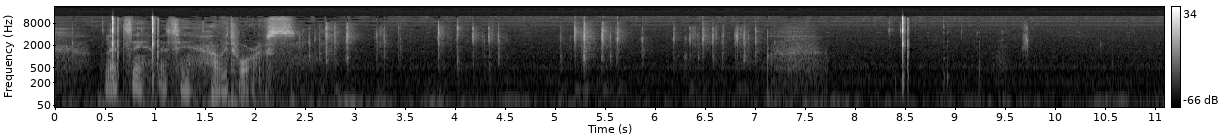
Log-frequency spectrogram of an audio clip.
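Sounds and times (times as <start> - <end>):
computer keyboard typing: 2.5 - 7.2.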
